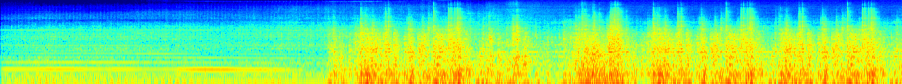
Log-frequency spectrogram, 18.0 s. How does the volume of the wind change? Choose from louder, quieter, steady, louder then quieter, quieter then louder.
steady.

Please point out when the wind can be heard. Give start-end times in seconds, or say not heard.
6.5-17.9.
